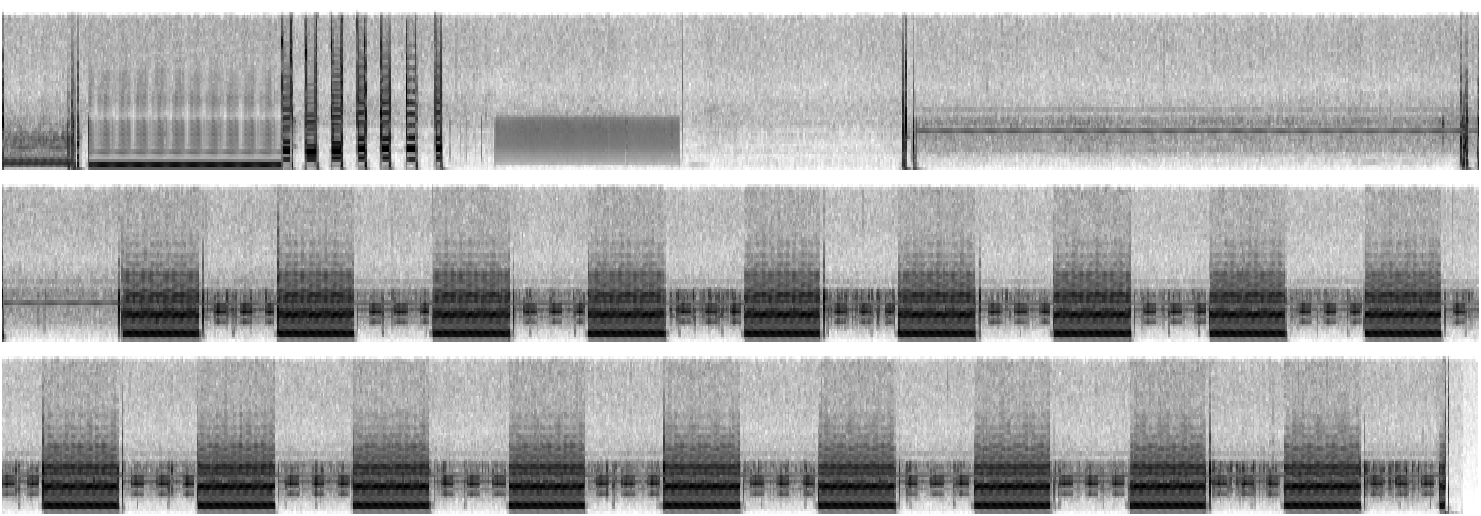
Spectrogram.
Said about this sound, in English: That busy signal with the receiver off hook tone is unmistakably number one crossbar. It's amazing how in the Bell system, each equipment type colors the busy signal in a way that makes it unmistakable which type of switch you have reached.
